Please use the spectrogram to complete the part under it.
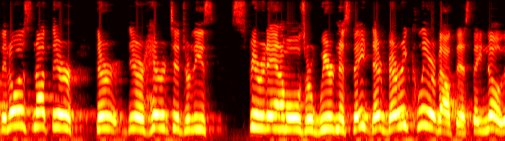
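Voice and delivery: loud, high, driving sermon delivery; forceful preaching. Acted. Preacher thundering at the congregation about the Lamb.

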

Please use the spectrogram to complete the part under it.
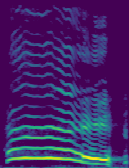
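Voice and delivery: long, high, loud holler; drawn-out excited shout of greeting; family calling back. Retold or imitated. Wife and kids answering dad across the station, high holler. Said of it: "my wife and my kids are like".

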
